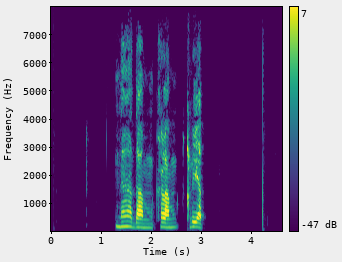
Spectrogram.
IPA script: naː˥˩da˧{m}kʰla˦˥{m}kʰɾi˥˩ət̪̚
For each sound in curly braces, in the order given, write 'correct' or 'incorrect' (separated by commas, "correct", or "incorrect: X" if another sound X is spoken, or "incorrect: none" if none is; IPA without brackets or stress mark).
correct, correct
